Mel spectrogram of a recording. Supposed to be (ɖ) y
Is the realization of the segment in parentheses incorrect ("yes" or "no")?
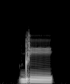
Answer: no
